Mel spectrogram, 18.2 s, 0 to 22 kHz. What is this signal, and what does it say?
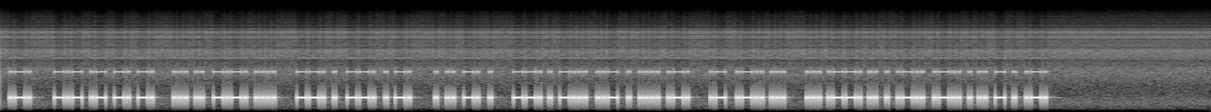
Morse code, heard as a keyed tone, hand-sent with a paddle, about 28 wpm, 520 Hz. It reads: … KANN SICH GEGEN EINE GEBUEHR ALS SPIELLEITER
